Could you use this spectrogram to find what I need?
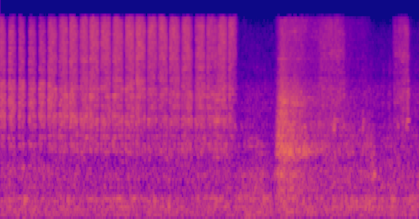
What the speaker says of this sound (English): Okay, so that's had a good sanding now.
